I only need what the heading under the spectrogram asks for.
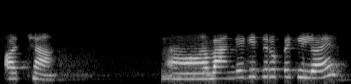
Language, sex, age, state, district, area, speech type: Marathi, female, 30-45, Maharashtra, Nagpur, urban, conversation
